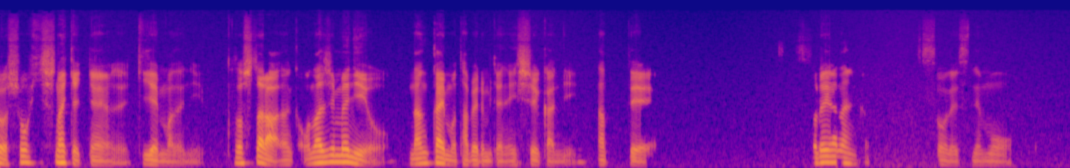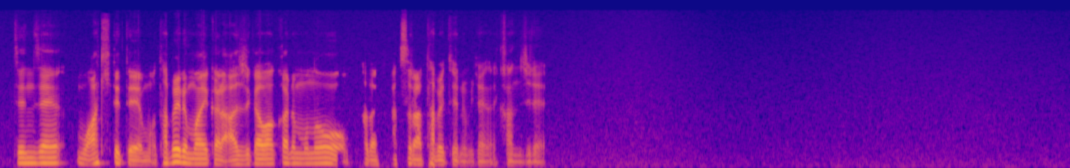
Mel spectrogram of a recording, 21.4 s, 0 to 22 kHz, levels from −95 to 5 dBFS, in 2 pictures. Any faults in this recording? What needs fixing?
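Damaged data in a compressed stream causes two brief faults in this speech, at 15.03 to 15.05 s and at 18.39 s. Corrupted bytes made the decoder misread frames and resynchronise. Verify file integrity with checksums and use error-protected transport when storing or streaming the audio.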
